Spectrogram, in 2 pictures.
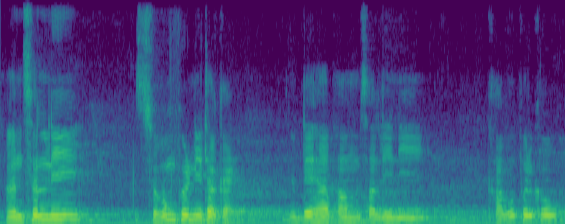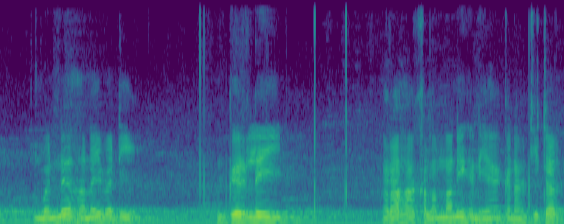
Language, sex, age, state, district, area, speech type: Bodo, male, 45-60, Assam, Baksa, urban, spontaneous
